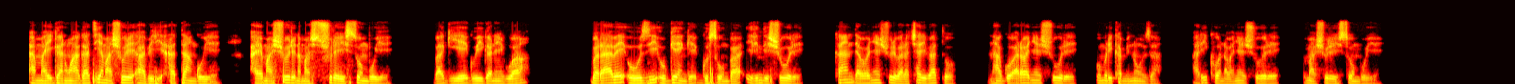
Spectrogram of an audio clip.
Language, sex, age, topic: Rundi, male, 25-35, education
